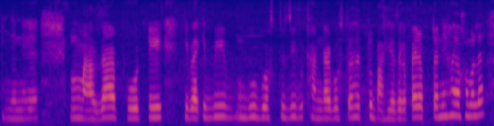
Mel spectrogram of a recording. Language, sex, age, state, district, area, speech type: Assamese, female, 30-45, Assam, Golaghat, urban, spontaneous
